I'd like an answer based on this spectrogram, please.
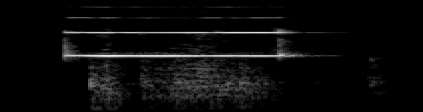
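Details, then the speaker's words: Philips OnSite/Home AED starting its automatic diagnostic self-test after battery reinsertion during maintenance: a single loud, high, steady electronic tone of about a second, then voice prompt "Self-test"; AED start-up alert tone. "Self-test. In case of emergency, press the green on-off button."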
